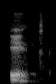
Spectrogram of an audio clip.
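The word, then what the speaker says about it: את: Y se pronuncia et.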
